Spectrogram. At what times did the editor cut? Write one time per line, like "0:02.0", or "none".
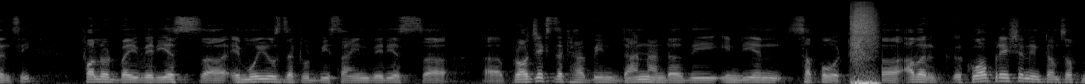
0:08.6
